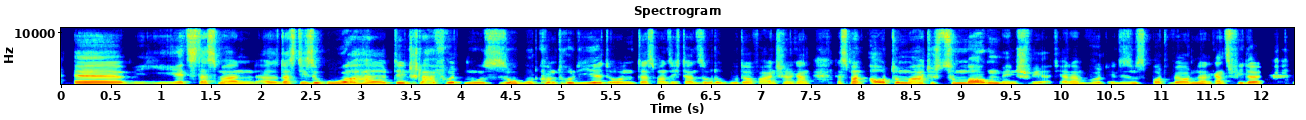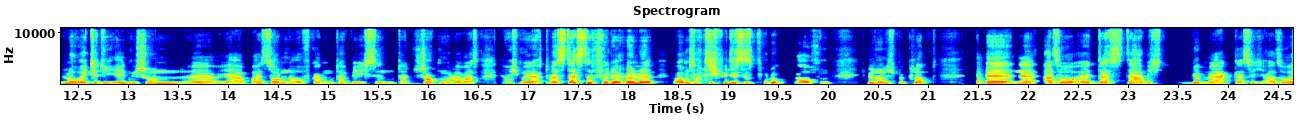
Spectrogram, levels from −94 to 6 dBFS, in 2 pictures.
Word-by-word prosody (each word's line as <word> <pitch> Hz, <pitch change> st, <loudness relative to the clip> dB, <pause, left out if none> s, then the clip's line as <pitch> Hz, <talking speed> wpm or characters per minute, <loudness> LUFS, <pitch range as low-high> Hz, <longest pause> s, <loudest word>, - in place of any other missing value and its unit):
äh, 150 Hz, -1 st, +6 dB
jetzt, 135 Hz, +5 st, -6 dB
dass 165 Hz, 0 st, -3 dB
man 155 Hz, -3 st, -2 dB
also, 145 Hz, -1 st, -3 dB
dass 150 Hz, 0 st, -2 dB
diese 180 Hz, -2 st, +1 dB
Uhr 210 Hz, -1 st, +2 dB
halt 180 Hz, 0 st, -2 dB
den 155 Hz, -2 st, +2 dB
Schlafrhythmus 175 Hz, +3 st, -3 dB
so 155 Hz, -, 0 dB
gut 200 Hz, +2 st, -7 dB
kontrolliert 180 Hz, -1 st, -1 dB
und 140 Hz, -3 st, -6 dB
dass 140 Hz, 0 st, -5 dB
man 140 Hz, 0 st, -8 dB
sich 140 Hz, 0 st, -11 dB
dann 135 Hz, -2 st, -6 dB
so 165 Hz, +8 st, -6 dB
do 190 Hz, -1 st, -5 dB
gut 175 Hz, 0 st, -11 dB
darauf 160 Hz, -2 st, -6 dB
einstellen 160 Hz, -1 st, -7 dB
kann, 155 Hz, -, -5 dB, 0.2 s
dass -, -, -6 dB
man 150 Hz, -, +3 dB
automatisch 175 Hz, -4 st, 0 dB
zum 150 Hz, -3 st, -1 dB
Morgenmensch 130 Hz, -, +2 dB
wird. 105 Hz, -2 st, -10 dB
Ja, -, -, -6 dB
dann 120 Hz, 0 st, -6 dB
wurde 135 Hz, +2 st, -10 dB
in -, -, -11 dB
diesem 125 Hz, 0 st, -7 dB
Spot 120 Hz, -, -6 dB
wurden 130 Hz, 0 st, -2 dB
dann 115 Hz, -2 st, -2 dB
ganz 125 Hz, +2 st, -4 dB
viele 140 Hz, -4 st, 0 dB, 0.3 s
Leute, 155 Hz, +6 st, +2 dB
die 135 Hz, 0 st, -4 dB
irgendwie 150 Hz, -1 st, -1 dB
schon, 125 Hz, -3 st, -1 dB
äh, 120 Hz, -2 st, 0 dB
ja, 120 Hz, +4 st, -1 dB
bei 120 Hz, -2 st, -3 dB
Sonnenaufgang 135 Hz, +1 st, -2 dB
unterwegs 130 Hz, +2 st, -6 dB
sind 130 Hz, -1 st, -7 dB
und 120 Hz, -, -14 dB
da 110 Hz, -, -6 dB
joggen 145 Hz, +7 st, -1 dB
oder 135 Hz, -2 st, -2 dB
was. 140 Hz, 0 st, -2 dB, 0.2 s
Da -, -, -27 dB
habe -, -, -14 dB
ich 140 Hz, -, -9 dB
mir 155 Hz, -, +1 dB
gedacht: 155 Hz, 0 st, 0 dB
„Was 160 Hz, 0 st, +3 dB
ist -, -, +2 dB
das 350 Hz, -1 st, +5 dB
denn 340 Hz, -1 st, +6 dB
für 160 Hz, -, +3 dB
'ne 150 Hz, -, +9 dB
Hölle? 145 Hz, -2 st, +9 dB, 0.2 s
Warum 170 Hz, -1 st, +3 dB
sollte 135 Hz, +7 st, -3 dB
ich 190 Hz, -, -1 dB
mir 175 Hz, -, +1 dB
dieses 170 Hz, 0 st, +2 dB
Produkt 390 Hz, +1 st, 0 dB
kaufen? 135 Hz, 0 st, +1 dB, 0.3 s
Ich -, -, -45 dB
bin 165 Hz, -, +4 dB
doch 165 Hz, -, +2 dB
nicht 150 Hz, -, -4 dB
bekloppt.“ 220 Hz, +11 st, -2 dB, 0.5 s
Äh, 145 Hz, -2 st, +8 dB
ne, 150 Hz, +5 st, +2 dB
also, 160 Hz, 0 st, +3 dB
äh, 145 Hz, -3 st, 0 dB
das 185 Hz, +6 st, -1 dB
da 165 Hz, +1 st, +2 dB
habe 200 Hz, +3 st, 0 dB
ich 200 Hz, 0 st, -10 dB, 0.2 s
gemerkt, 165 Hz, +2 st, -1 dB
dass 160 Hz, -1 st, -3 dB
ich 155 Hz, -1 st, -7 dB
also, 150 Hz, 0 st, +1 dB
150 Hz, 225 wpm, -22 LUFS, 135-170 Hz, 0.5 s, ne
